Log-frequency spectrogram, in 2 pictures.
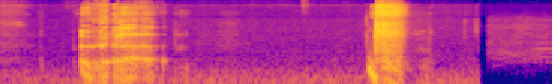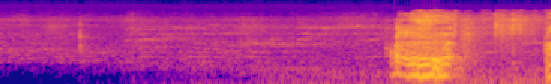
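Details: Burping during a Sprite-drinking challenge, tummy hurting: several loud, drawn-out burps separated by a quiet gap, with faint music in the background.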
